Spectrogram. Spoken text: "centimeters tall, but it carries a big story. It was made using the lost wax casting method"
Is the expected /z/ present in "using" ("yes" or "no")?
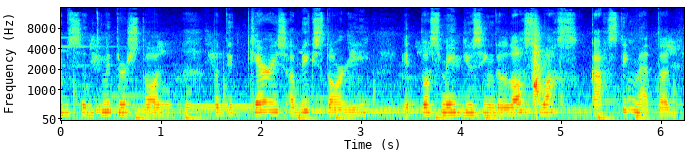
no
